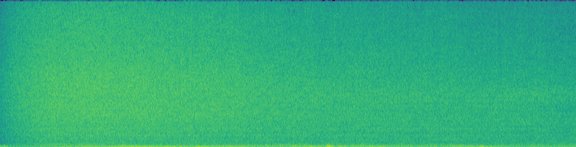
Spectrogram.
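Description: Steady outdoor hiss with a low rumble during the first few seconds, and a short knock about five and a half seconds in, with a fainter one near the end.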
